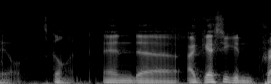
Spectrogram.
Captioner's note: uh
